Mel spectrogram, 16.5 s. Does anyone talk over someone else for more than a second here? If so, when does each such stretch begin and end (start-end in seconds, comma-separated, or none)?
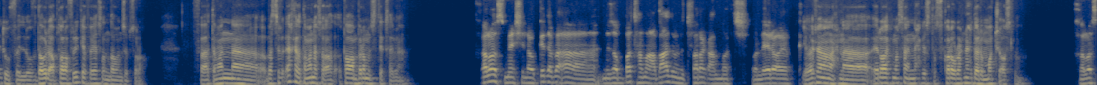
none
